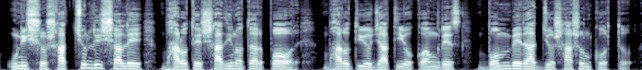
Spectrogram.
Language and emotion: Bengali, neutral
